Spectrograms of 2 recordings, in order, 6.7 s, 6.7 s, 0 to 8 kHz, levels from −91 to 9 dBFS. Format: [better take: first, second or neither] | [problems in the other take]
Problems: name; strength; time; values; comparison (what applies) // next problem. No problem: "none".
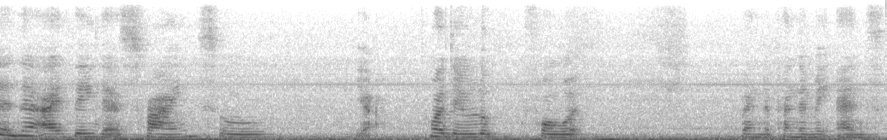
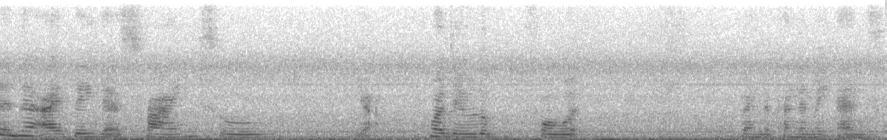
first | background sound (Mechanical fan); 15 dB below the speech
